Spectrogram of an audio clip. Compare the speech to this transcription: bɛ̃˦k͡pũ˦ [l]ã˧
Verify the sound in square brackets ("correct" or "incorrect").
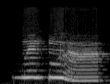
correct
